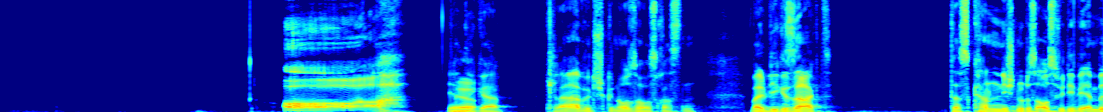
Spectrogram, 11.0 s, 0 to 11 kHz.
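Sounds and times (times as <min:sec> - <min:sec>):
injured woman moaning in pain at a World Cup match: 0:02.8 - 0:04.1
speech: 0:04.5 - 0:08.4, 0:09.5 - 0:11.0.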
